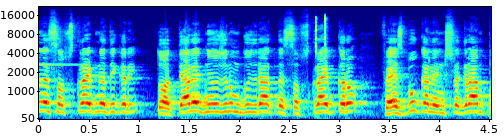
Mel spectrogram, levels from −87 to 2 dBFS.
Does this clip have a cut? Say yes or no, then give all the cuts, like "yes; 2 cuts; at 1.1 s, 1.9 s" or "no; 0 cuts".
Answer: no; 0 cuts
